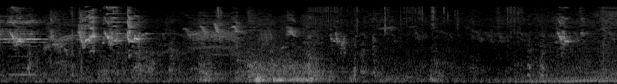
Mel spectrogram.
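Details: A pair of zebra finches taking a bath; short, bright chirps in quick bursts during the first second and a half, then scattered softer notes and rustling.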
